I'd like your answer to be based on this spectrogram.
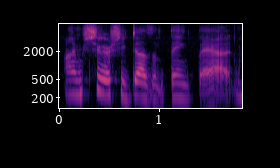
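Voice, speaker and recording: A woman's voice: medium pitch, takes it slowly, darkish tone, muffled recording. A woman playing a kind, loyal young woman, the nice friend in a story. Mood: gently reassuring.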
